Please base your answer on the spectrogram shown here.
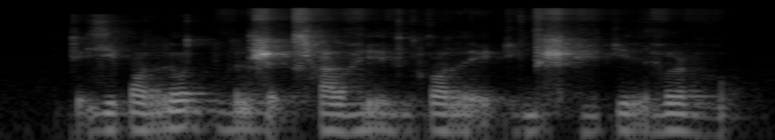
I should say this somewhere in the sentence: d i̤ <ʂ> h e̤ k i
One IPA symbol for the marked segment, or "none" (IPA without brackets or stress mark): ʂ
